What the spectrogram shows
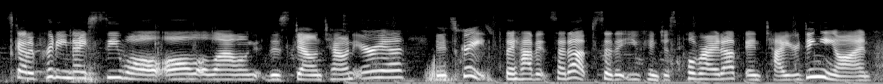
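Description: A woman in her thirties vlogging outdoors with a camera at arm's length, chatty and quick to laugh at herself. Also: fairly high pitch, sharp tone, rough recording. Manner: chatty, self-mocking, laughs often. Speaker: travel vlogger. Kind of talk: casual vlog chat. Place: outdoors on a sunny island street and dock. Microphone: handheld camera at arm's length. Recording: music bed under outdoor vlog. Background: background music.

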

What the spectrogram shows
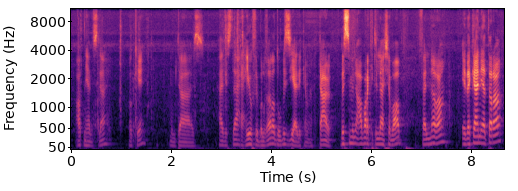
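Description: A young man commentating his gameplay for viewers, reacting loudly and excitedly to what happens on screen. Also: mid-range voice, a little hiss or hum. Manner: reacts loudly to game events, addresses viewers as "guys". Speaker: gaming channel host. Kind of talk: excitable let's-play commentary.

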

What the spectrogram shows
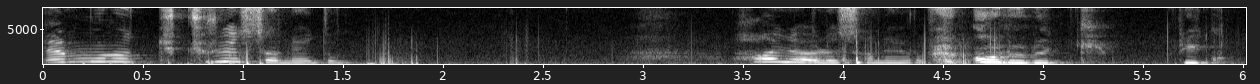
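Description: A woman giving casual, excitable gameplay commentary, swearing often and talking to herself as she plays. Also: high-pitched, normal speed, background noise. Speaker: gamer playing a mobile game.

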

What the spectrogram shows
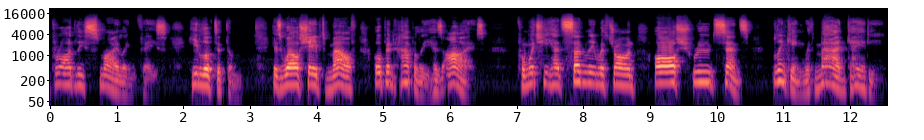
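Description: Indoors in a small furnished room at home, a fifty-something reader reads literary fiction in the manner of an audiobook. He's a poet and rare book seller whose voice sits a little high, and he takes it deliberately and expressively, pausing between phrases. The audio comes from a webcam or computer mic at desk distance.

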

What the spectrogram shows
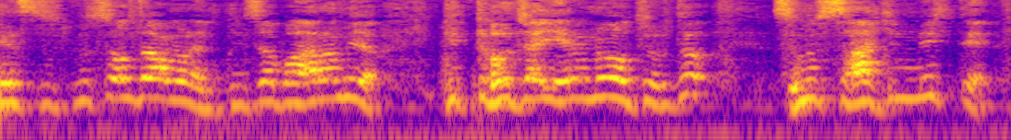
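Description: A man's voice: high voice, normal speed, darkish tone. A man telling rowdy childhood school stories in casual chat with friends, laughing often and acting out the old exchanges. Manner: boisterous storyteller, laughs often. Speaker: comedian recalling school days. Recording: distant mic, faint background noise.

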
